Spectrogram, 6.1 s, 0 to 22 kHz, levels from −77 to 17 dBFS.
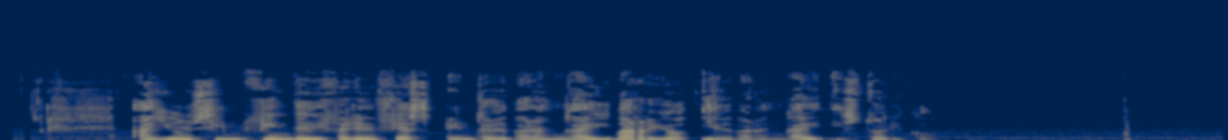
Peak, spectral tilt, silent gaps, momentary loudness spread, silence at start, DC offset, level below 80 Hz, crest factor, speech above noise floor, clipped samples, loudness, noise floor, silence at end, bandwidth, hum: -2 dBFS; -5.5 dB/octave; none; 16 LU; 0.25 s; under 0.1%; -54 dBFS; 22 dB; 40 dB; under 0.1%; -22 LUFS; -61 dBFS; 0.5 s; 11.5 kHz; none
